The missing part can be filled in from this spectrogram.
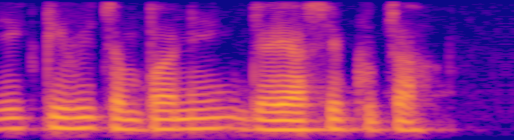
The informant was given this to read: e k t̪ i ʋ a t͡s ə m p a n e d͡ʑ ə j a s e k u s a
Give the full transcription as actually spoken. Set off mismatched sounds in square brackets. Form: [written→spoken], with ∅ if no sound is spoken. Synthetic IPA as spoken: e k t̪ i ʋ [a→i] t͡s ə m p a n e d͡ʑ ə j a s e [k→p] u [s→t͡s] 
